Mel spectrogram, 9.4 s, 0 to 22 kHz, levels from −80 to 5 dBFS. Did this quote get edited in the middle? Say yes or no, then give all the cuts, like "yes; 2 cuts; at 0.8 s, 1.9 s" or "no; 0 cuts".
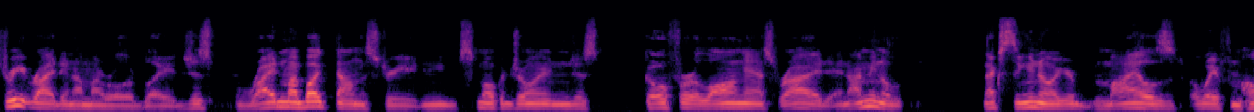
no; 0 cuts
